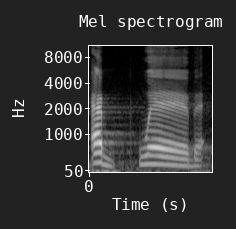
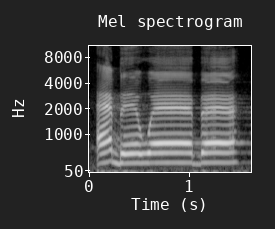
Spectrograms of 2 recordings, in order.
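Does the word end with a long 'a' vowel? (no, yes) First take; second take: no; yes. First: The word ends on the b with no vowel. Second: The word ends with a long a vowel. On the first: The speaker calls it wrong. "مش أبواب" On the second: The speaker calls it right.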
